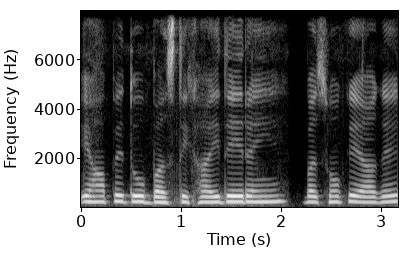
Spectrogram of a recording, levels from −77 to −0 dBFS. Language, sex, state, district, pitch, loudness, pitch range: Hindi, female, Jharkhand, Jamtara, 230 Hz, -14 LUFS, 220-235 Hz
